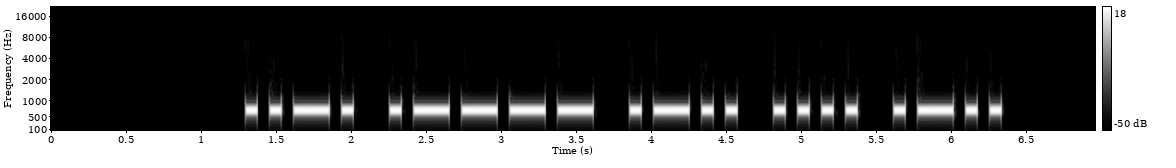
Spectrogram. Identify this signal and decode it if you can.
Morse code, heard as a keyed tone, about 15 wpm, 700 Hz. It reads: F1LHL
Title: DXCC-100 Call Signs - 5 Characters - 15wpm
